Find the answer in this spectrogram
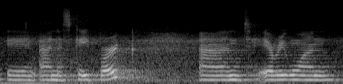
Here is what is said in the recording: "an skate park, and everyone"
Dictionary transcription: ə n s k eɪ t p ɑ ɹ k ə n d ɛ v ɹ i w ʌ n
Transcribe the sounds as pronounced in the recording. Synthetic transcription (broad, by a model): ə n s k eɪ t b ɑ ɹ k ə n d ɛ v ɹ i w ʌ n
